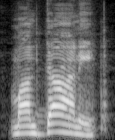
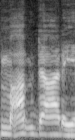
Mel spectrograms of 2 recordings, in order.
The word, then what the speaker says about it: Mamdani: It's uh Mandani. Hey M. Hey Manny. Like no it's mom Donnie. It's not that hard. It's mom like your mom Donnie. Like Donnie like mom Donnie.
